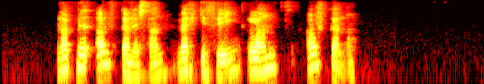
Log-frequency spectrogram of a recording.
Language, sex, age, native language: Icelandic, male, 20-29, Icelandic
